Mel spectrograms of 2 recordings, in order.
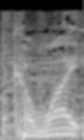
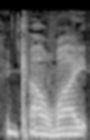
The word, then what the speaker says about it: Kauai: Mike, not that it matters, but it's pronounced Kauai with a short A in the K-A, like Kaka poo poo. Kauai.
